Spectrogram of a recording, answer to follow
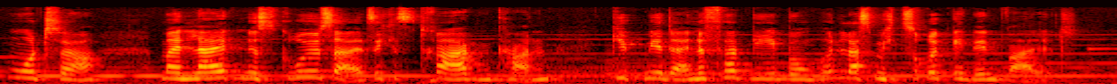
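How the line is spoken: Sobbing. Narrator (German): schluchzte wieder und sprach

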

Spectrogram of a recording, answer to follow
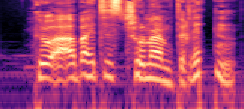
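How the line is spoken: Laughing. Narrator (German): lachte ich ihn an

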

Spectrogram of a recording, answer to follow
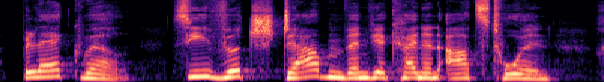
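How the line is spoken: Upset shout. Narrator (German): rief sie aufgebracht

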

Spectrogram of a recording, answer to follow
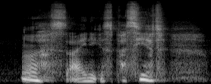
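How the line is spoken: Murmur. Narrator (German): murmelte

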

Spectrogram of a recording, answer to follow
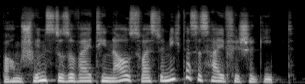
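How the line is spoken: Angry. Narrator (German): Costanza … sagt zornig

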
